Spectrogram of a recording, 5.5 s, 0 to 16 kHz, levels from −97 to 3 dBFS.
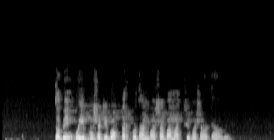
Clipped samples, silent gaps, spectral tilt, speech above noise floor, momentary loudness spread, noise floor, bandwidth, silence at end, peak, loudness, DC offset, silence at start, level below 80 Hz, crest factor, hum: under 0.1%; none; -10 dB/octave; 60 dB; 11 LU; -77 dBFS; 5.8 kHz; 0.9 s; -2 dBFS; -17 LUFS; under 0.1%; 1.1 s; -60 dBFS; 18 dB; none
